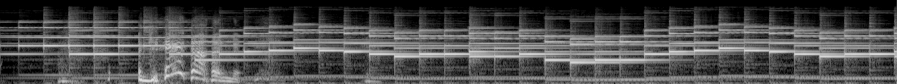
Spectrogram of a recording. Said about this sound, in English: Artificial intelligence Christmas song number 2. At this point, I'm just doing it for the names because the songs so far have been terrible. Song 2 is Cinnamon Holly Bells.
